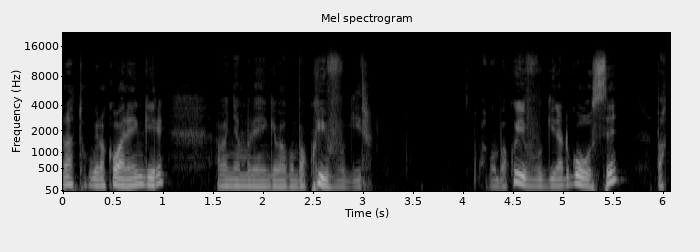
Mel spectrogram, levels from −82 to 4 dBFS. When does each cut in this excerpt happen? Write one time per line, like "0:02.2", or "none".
0:00.9

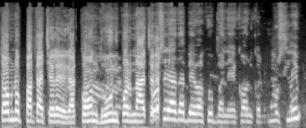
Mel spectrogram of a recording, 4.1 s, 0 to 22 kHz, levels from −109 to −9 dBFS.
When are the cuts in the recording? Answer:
0:02.2

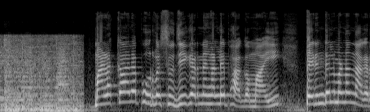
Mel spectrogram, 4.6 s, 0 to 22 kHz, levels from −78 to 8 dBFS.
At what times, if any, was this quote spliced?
0:01.0

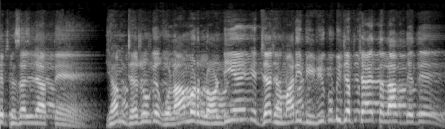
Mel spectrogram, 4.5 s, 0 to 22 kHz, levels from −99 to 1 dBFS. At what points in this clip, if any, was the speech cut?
0:00.9

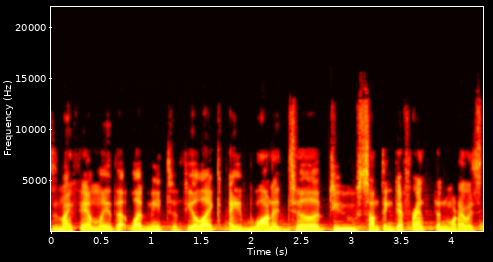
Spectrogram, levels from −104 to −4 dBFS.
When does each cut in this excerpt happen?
0:02.7

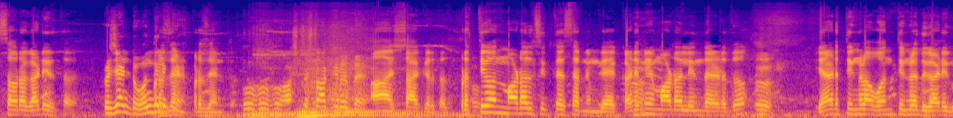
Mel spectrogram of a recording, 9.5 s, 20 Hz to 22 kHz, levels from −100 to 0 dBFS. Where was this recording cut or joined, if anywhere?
none

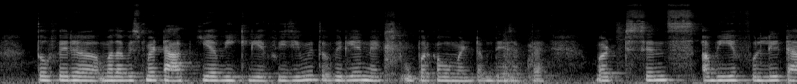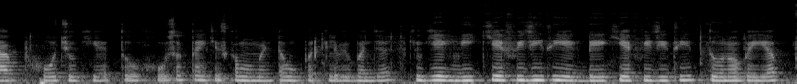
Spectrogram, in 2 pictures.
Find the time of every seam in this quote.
0:12.0

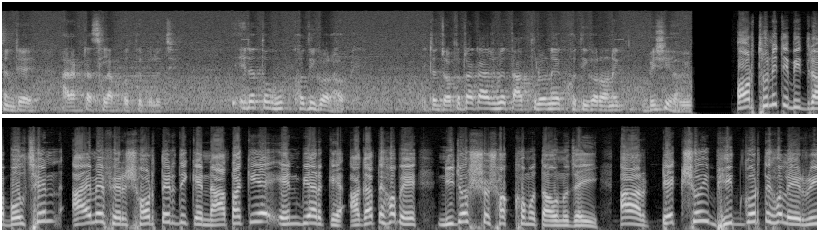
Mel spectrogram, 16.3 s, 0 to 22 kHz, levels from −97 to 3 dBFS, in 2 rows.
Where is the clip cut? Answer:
none

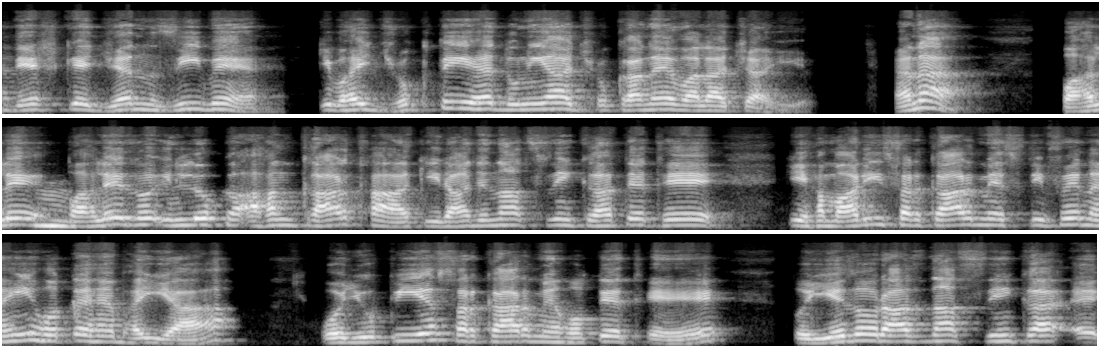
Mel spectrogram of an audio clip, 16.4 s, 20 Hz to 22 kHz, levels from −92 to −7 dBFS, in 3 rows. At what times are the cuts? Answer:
none

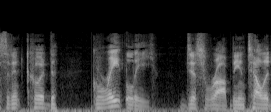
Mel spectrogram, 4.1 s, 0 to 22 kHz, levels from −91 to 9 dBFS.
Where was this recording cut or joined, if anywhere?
0:01.4

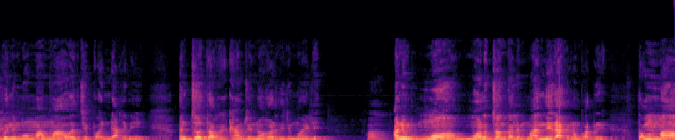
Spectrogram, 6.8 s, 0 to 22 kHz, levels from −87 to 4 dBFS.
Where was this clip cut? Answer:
none

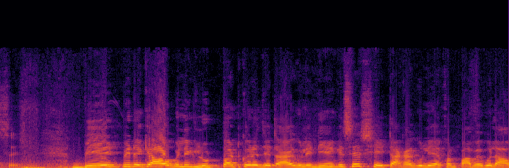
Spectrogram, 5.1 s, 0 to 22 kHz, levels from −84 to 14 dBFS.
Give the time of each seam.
none

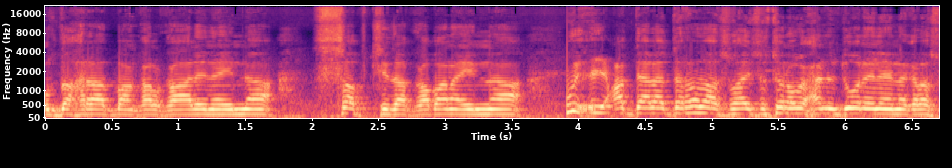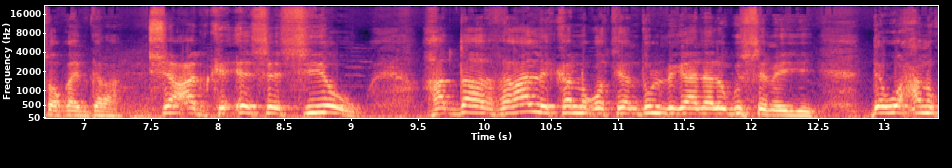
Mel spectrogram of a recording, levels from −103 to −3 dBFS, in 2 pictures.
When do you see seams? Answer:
0:03.8

